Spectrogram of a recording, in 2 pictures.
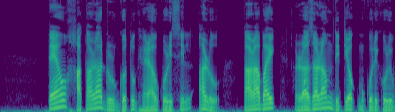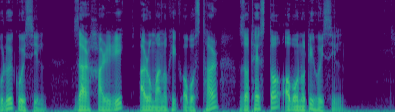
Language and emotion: Assamese, neutral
